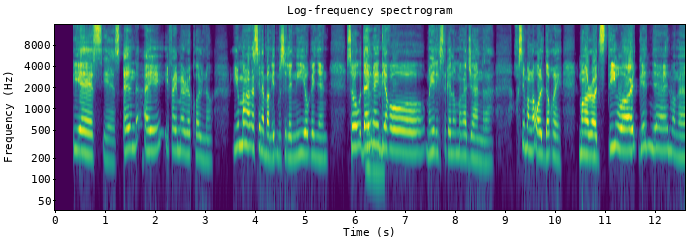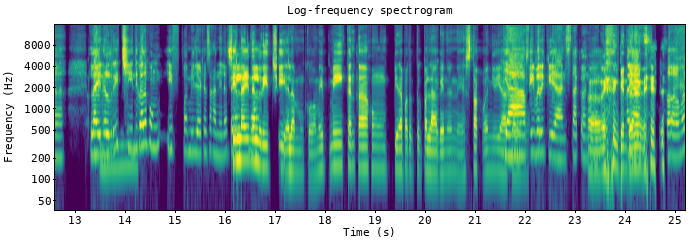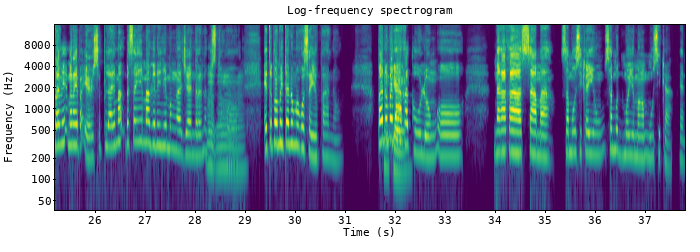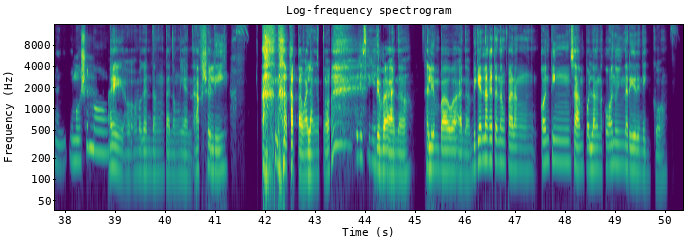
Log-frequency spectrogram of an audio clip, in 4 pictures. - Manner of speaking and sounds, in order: in English: "if I may recall"; laugh; laugh
- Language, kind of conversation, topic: Filipino, unstructured, Paano nakaaapekto sa iyo ang musika sa araw-araw?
